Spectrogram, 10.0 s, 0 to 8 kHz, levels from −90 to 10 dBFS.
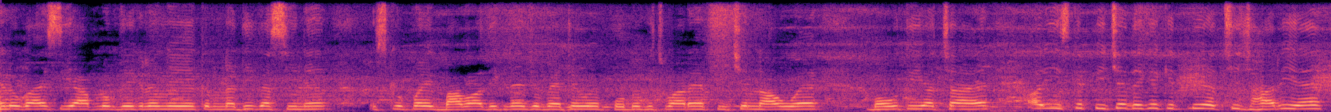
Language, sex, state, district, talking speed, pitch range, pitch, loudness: Hindi, male, Uttar Pradesh, Hamirpur, 260 wpm, 210-225 Hz, 215 Hz, -11 LUFS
